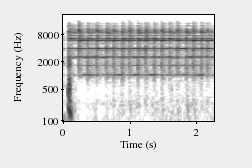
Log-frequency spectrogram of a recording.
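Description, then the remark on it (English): A victory bell rings rapidly and continuously, a bright metallic clanging with steady rhythmic strikes and ringing overtones, loud, with no talking over it. “There's the victory bell”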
